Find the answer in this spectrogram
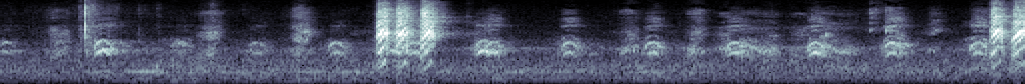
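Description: Magpie giving soft, scattered chattering notes, broken by a loud harsh double burst midway and another at the end. No other sounds stand out.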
